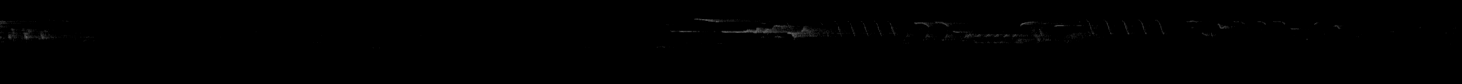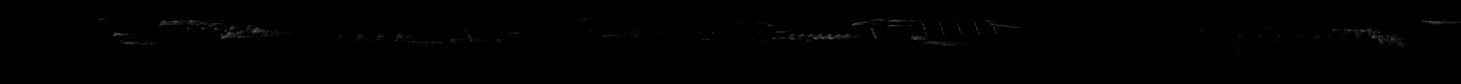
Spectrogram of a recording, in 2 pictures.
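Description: Faint birdsong: high, rapid trilling phrases lasting a few seconds each. They come and go with quiet gaps between, and are loudest about seven seconds in.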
